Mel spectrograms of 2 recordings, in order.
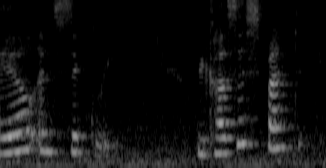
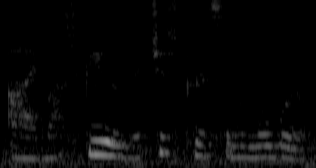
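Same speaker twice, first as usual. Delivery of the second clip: soft unvoiced whisper, much softer; to herself; 3 semitones lower, 12 dB quieter than usual. A narrator's reading. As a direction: breathe it privately to herself. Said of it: "say to herself".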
